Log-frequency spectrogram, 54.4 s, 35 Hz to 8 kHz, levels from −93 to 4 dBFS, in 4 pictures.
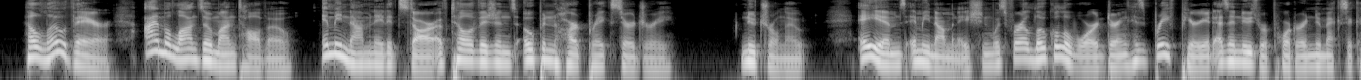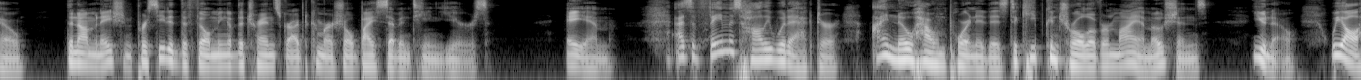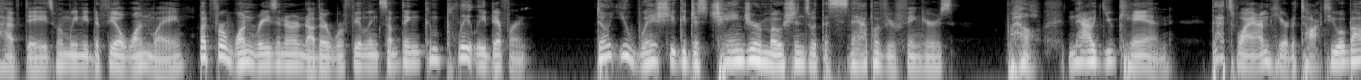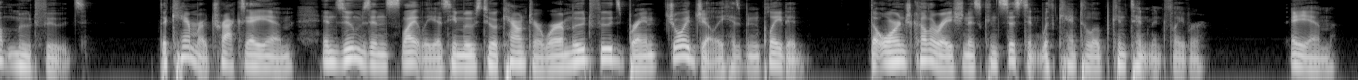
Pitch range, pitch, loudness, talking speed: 90-120 Hz, 100 Hz, -19 LUFS, 170 wpm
